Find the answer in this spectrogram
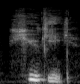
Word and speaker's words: hygge: don't know if you've heard of something called Hugi. It's a um I hope I'm pronouncing that right.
